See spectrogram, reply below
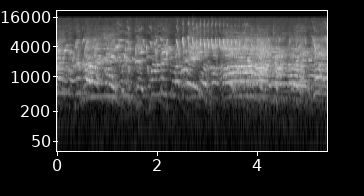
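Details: White-rumped shama from Belitung Island, Indonesia, still singing at its best: a dense, fast stream of varied whistles, trills and buzzy notes over constant human chatter.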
